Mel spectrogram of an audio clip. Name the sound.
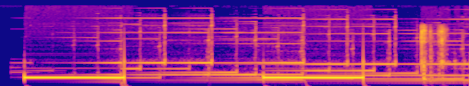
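telephone ringing tone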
